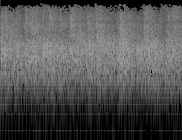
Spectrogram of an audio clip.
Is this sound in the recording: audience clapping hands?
yes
